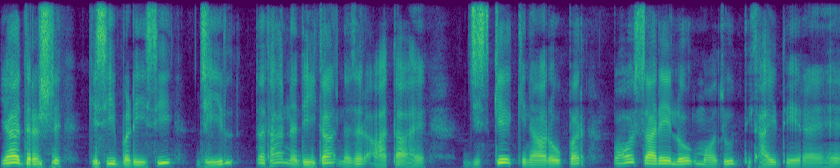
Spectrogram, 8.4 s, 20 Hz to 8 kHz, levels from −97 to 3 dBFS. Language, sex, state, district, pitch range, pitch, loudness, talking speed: Hindi, male, Bihar, Saharsa, 105-130 Hz, 110 Hz, -21 LUFS, 165 wpm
